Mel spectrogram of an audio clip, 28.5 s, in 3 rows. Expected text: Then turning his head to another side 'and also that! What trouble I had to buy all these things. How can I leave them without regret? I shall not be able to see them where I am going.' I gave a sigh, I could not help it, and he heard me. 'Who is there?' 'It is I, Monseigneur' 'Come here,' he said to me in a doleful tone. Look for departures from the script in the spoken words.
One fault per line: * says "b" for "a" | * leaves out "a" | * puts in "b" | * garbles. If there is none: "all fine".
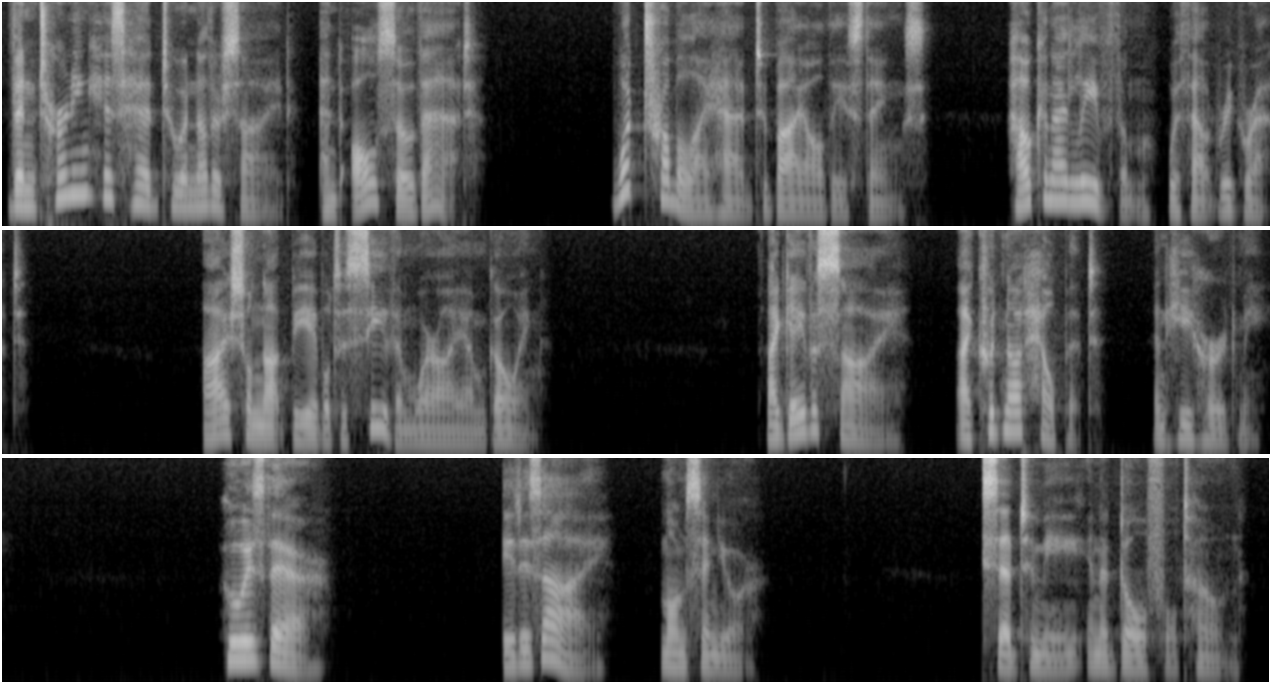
* leaves out "Come here he"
